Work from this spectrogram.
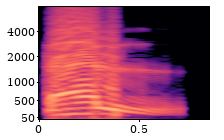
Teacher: Di depannya ada huruf lam, maka fathah tanwin masuk ke huruf lam, ditandai dengan tasydid, dibaca masuk tidak dengan dengung atau idgham bila gunnah. Berarti lam tasydid tidak dibaca dengan dengung, tidak dibaca dengan panjang.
